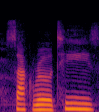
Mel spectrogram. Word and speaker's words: Socrates: So, I said so because that's the way I had always assumed it was pronounced. There was a moment silence before I heard someone whisper Sakro.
